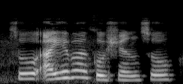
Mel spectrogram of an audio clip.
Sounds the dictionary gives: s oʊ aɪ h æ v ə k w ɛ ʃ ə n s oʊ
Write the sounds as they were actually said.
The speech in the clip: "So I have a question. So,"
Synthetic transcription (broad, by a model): s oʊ aɪ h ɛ b ə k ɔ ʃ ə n s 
